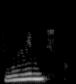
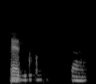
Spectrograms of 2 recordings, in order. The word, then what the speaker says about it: Dienstag: Kalau IE bacanya I tapi panjang, agak panjang. Jadi Dienstag. Dienstag.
